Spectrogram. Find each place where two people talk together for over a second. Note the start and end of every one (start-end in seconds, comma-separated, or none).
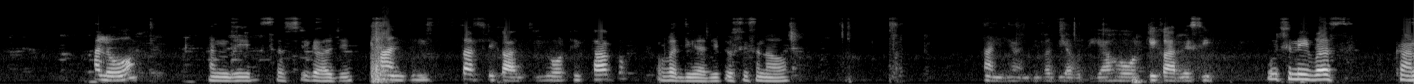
none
